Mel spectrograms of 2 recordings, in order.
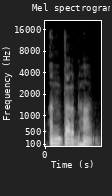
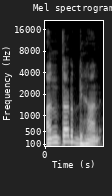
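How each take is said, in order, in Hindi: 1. आखिरी हिस्सा बिना ग्लाइड के बोला जाता है, 'dhaan'. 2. आखिरी हिस्सा 'y' ग्लाइड के साथ बोला जाता है, 'dhyaan'. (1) "अंतर्धान होता है" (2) "ऐसी ध्वनि निकाल लेते हैं"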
